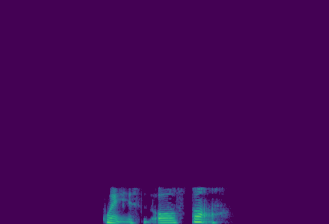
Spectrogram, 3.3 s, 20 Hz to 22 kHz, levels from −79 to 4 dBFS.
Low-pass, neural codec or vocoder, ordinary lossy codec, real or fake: 3.6 kHz; none; AAC, 24 kbps; real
